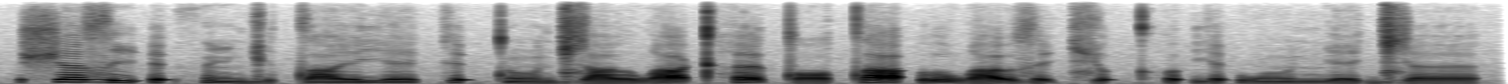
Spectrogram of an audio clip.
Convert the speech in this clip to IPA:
ʃɛ˦zi˨ʔɪ˦ʔ θĩ˨ɡi˨ta˦ɪ̯ je˦ kɪ˦ʔtũ˨d͡ʑa˨ʊ̯ wä̰˦˨kʰɛ̰˦˨tɔ˨ tä̰˦˨ʔṵ˦˨ wa̰˦˨ʊ̯zḛ˦˨t͡ɕʊ˦ʔ kʰʊ˦ʔjɪ˦ʔ wũ˦ɲe˦ d͡ʑɛ˨

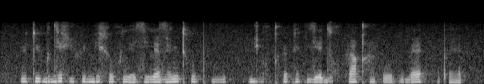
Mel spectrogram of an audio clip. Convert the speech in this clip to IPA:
yty ɡudʲɛ xi̤fybʲɛ̤ xøxʷlʲɛ̤ sʲɛ̤lʲazɛ̤nʲ kʰupʰi̤ | ɡʱi̤xʷkʰøkɛ̤k zʲɛ dʲøxʷfɛ qʰi̤fu pybɛ | pʼɛ̤

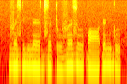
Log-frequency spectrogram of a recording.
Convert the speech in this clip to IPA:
vɛzɾin̪ɛː d͡zɛʈʊvɜ zʊːɓɒːɗɛŋ ɡʊ

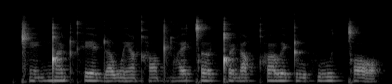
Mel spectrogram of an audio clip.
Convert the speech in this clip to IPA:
ǁẽŋ͡ǃɐ̃ʈkʰe ɖɐwẽqʰẽtˤ ɖʱɛǀəǃə ɳə qʰuɪ̯ ʈufudǀɔ

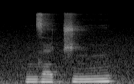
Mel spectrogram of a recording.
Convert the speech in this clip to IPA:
nzɛt͡ʃɯ

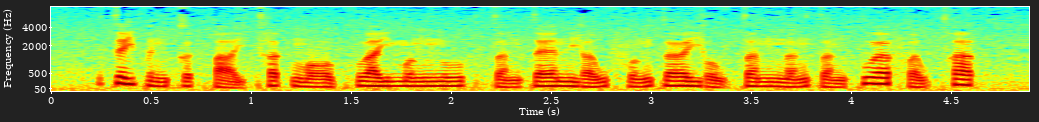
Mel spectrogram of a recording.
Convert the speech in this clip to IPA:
t̪e˥jpɪ˨˧ŋkɵ˨˥t̚ paː˨˩jt̪ʰɐ˧k̚ mɔː˨kʷʰaː˧j mʊ˧ŋn̪uː˧k̚ t̪ɐ˨nt̪ɛː˧njɐ˨˥w fʊ˨˥ŋt̪œː˧jo˨˩w t̪ɐ˧nn̪ɐ˨˥ŋt̪ɐ˨ŋ kʷœː˥ fɐ˨˥wt̪ʰɐ˥t̚

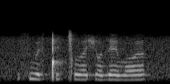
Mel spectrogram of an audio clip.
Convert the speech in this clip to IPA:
sʷə˞zǃiǀoɐ̯ʃɔz ɛvɔɐ̯

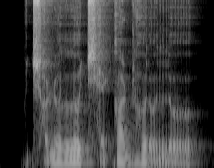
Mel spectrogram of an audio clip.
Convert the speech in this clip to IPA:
t͡ɕʰɔ̰ɳolːo t͡ɕʰɛ̰kɒ ɖʱoɾo̰ro̰

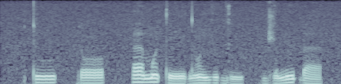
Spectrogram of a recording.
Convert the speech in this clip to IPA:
tu˦ | ɾɔ˧ | a˦mɔ̃˦ teː˨dɔ̃˦ jɨ˧ɡɨ˨ | d͡ʒə˨mĩ˦ ɓa˨

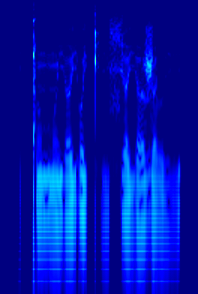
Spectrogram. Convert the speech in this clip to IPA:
ǃũmũjə jojkʰi̤ ɕɜjɜʐə li̤

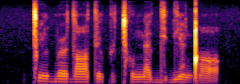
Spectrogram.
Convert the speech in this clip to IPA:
ǀĩlbə˞dɑː tɪlkəǀʰʊŋæl dʲudʲæ̃ŋ͡ǃɑː

